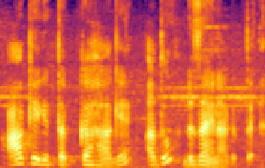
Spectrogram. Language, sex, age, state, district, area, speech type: Kannada, female, 30-45, Karnataka, Bellary, rural, spontaneous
